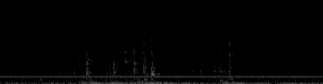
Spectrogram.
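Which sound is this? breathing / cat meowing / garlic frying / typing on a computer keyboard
typing on a computer keyboard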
